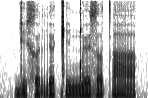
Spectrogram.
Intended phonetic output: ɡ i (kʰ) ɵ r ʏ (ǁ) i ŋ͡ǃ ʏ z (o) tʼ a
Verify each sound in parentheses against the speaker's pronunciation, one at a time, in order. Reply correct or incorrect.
incorrect: x, correct, incorrect: ɤ

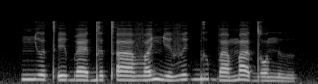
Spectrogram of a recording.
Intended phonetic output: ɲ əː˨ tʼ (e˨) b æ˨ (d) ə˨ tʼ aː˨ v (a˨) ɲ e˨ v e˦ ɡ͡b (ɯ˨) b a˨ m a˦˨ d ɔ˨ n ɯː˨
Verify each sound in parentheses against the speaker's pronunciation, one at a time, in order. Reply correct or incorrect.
correct, correct, incorrect: a˨˦, incorrect: ɯ˦

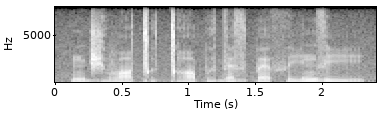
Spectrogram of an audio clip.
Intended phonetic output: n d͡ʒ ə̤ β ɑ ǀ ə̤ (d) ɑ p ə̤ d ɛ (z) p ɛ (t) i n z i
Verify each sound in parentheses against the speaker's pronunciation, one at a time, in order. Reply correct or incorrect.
incorrect: ɡ͡ǀ, correct, incorrect: θ

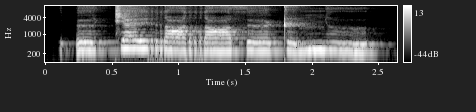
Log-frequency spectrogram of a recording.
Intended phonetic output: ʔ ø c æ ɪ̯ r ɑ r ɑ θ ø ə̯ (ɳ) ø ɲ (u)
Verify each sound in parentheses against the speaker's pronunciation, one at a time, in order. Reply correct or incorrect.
incorrect: ʈ, incorrect: ɯ

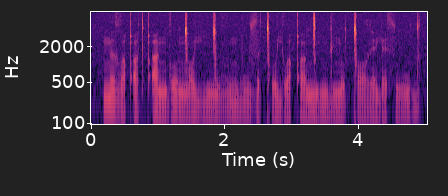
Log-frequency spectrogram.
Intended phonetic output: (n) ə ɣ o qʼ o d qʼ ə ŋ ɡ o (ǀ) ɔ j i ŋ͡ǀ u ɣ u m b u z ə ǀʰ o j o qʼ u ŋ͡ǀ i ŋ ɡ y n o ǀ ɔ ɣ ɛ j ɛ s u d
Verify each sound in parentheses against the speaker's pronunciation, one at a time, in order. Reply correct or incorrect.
correct, incorrect: ŋ͡ǀ

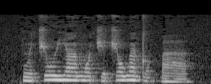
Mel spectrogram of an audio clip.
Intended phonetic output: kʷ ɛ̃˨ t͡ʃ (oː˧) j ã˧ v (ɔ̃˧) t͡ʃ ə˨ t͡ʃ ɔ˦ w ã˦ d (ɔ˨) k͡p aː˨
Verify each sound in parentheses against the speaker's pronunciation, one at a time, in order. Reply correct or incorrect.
correct, correct, correct

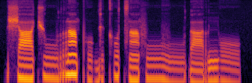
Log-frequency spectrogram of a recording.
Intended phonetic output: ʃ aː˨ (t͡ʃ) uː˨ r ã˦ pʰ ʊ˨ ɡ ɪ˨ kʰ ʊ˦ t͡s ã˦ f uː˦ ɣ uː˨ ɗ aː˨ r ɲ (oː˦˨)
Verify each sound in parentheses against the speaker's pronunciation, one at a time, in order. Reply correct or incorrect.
correct, correct

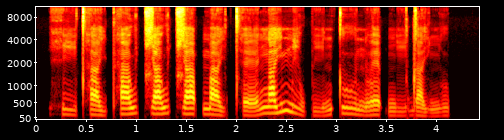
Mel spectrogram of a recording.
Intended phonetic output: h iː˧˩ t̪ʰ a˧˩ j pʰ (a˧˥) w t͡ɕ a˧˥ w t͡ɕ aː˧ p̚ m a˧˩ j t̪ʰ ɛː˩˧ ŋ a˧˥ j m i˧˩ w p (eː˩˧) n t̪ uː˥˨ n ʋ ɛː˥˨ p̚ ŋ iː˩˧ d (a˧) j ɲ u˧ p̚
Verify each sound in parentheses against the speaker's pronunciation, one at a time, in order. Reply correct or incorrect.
correct, incorrect: iː˩˧, incorrect: a˧˩

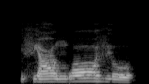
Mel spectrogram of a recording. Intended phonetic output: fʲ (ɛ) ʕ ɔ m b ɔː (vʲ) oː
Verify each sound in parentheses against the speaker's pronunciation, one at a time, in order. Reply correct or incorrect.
correct, correct

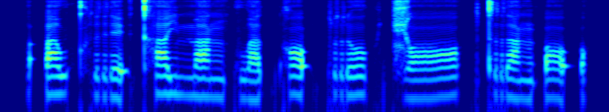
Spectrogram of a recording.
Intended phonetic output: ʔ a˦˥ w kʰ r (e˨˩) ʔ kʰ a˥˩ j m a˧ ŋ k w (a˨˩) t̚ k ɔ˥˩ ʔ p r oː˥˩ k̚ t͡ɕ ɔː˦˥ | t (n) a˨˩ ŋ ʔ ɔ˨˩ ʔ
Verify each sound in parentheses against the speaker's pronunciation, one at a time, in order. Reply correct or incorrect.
correct, correct, incorrect: r

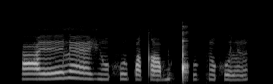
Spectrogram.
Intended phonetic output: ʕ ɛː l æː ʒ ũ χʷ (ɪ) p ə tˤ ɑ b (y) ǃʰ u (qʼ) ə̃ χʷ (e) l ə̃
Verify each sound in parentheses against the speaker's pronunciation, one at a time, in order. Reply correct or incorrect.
correct, incorrect: u, incorrect: k, incorrect: ɛ

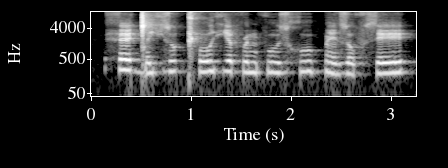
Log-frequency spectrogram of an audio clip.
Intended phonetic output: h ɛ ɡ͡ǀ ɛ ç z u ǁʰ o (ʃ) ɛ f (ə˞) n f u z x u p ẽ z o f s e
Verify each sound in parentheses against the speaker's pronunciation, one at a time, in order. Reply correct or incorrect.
incorrect: ç, correct

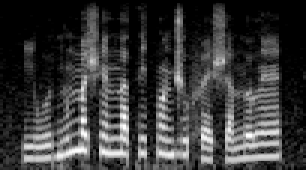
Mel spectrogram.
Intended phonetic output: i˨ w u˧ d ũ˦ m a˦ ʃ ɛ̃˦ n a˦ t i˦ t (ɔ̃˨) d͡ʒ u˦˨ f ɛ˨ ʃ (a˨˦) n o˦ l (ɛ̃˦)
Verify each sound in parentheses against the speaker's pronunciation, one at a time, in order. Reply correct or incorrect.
incorrect: ɔ̃˦, correct, correct

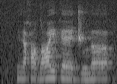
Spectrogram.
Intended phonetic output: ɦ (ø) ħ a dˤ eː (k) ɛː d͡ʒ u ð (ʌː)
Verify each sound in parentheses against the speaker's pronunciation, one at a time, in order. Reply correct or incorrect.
incorrect: ɛ, correct, correct

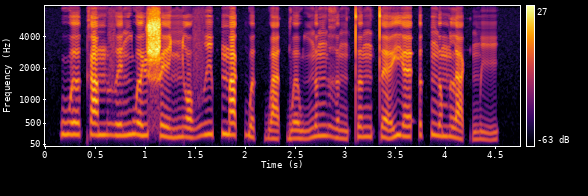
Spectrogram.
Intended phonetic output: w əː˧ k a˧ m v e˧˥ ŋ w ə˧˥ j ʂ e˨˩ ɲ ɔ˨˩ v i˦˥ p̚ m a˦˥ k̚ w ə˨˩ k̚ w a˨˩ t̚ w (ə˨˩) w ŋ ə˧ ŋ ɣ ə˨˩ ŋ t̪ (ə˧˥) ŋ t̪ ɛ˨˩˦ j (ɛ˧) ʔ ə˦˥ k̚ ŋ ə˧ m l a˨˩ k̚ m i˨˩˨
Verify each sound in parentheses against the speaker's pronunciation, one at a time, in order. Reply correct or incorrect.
correct, incorrect: ə˧, incorrect: ɛ˧˥

